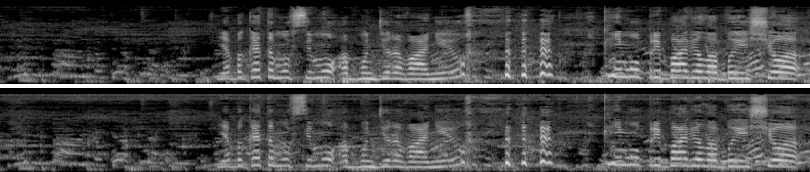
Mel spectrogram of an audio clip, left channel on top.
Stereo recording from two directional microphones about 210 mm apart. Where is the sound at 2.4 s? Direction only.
15° left (ahead or behind).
